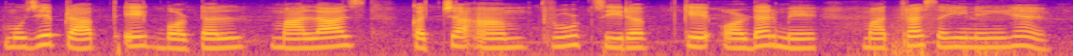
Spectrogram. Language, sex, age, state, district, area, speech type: Hindi, female, 45-60, Uttar Pradesh, Sonbhadra, rural, read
